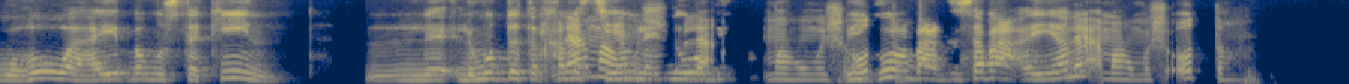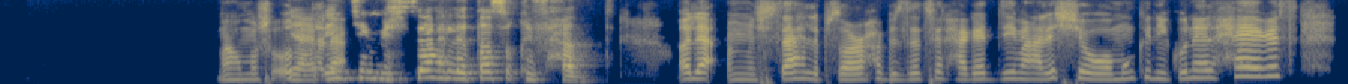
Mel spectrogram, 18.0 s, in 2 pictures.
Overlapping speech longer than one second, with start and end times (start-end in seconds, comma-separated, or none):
3.7-4.9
